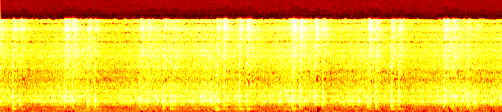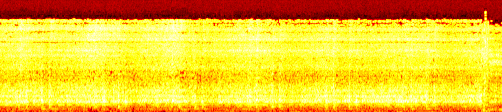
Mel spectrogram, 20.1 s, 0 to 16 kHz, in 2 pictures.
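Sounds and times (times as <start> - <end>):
train rumbling on track: 0.0 - 20.0
wheels clicking over rail joints: 2.8 - 8.2.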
